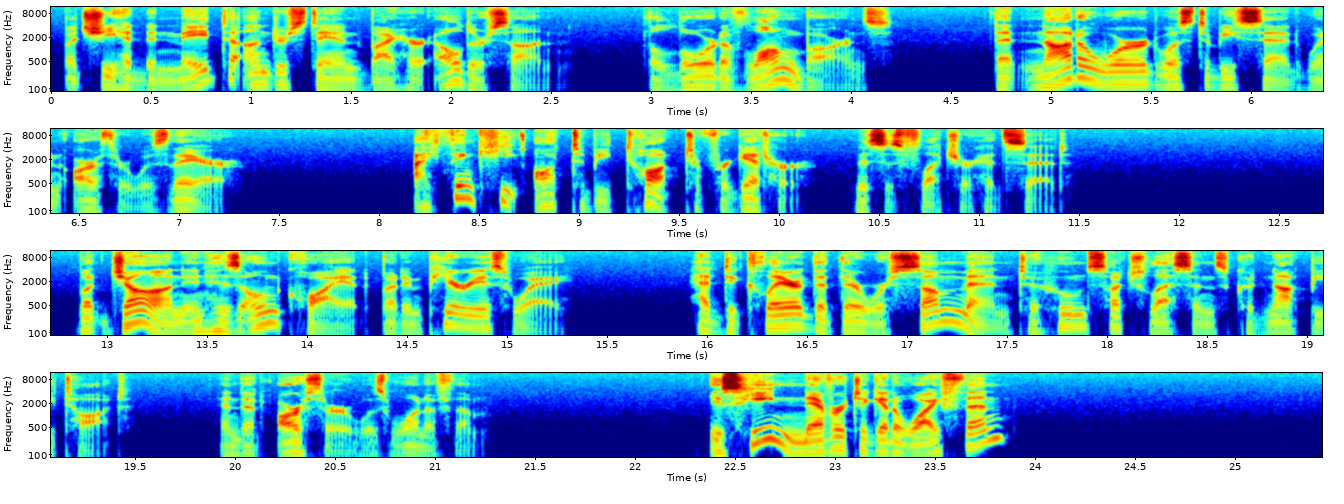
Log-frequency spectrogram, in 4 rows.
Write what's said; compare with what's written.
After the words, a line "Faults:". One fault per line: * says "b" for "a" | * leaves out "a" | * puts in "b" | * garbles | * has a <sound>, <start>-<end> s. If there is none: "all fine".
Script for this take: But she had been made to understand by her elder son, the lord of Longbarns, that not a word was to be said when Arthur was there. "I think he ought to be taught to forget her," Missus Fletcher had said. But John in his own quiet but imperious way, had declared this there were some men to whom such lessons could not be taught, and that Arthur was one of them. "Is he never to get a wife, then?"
But she had been made to understand by her elder son, the lord of Longbarns, that not a word was to be said when Arthur was there. "I think he ought to be taught to forget her," Missus Fletcher had said. But John in his own quiet but imperious way, had declared that there were some men to whom such lessons could not be taught, and that Arthur was one of them. "Is he never to get a wife, then?"
Faults:
* says "that" for "this"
